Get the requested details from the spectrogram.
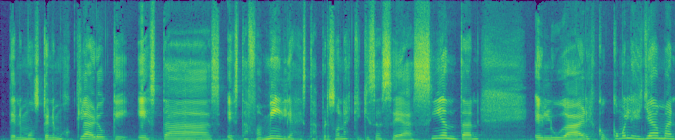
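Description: A woman in a coastal Ecuadorian accent, at a fairly slow pace. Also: medium pitch for a woman, ordinary pitch variation. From Ecuador, Guayaquil. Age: 20s. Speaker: sociology student and political activist. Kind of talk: casual interview conversation.

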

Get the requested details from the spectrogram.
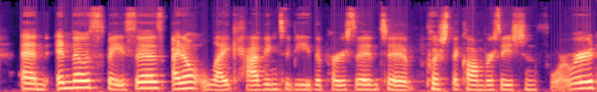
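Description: With an American accent, a woman talks in an ordinary speaking voice at medium pitch, keeping a moderate pace, fairly even intonation and hardly any pauses. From Virginia, US. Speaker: attorney, author, card game co-founder. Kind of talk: interview chat.

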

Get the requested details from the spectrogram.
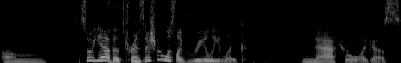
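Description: A woman with a Korean accent speaks at a fairly slow pace and medium pitch. Her pitch swings are very wide and her loudness shifts a lot. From South Korea. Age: 20s. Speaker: singer-songwriter and theater director. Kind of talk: interview.

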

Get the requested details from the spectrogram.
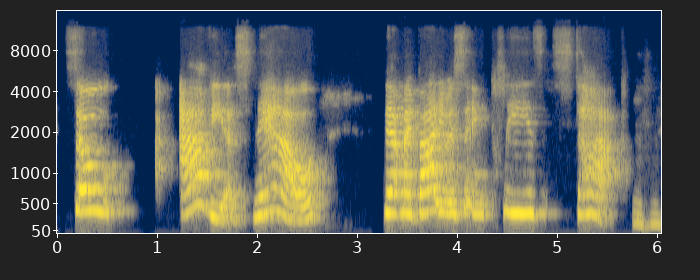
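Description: Projecting her voice with big swings in loudness, a woman speaks at a very slow pace in a high, bright, sharp voice with lively intonation. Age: 40s. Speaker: health coach. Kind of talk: interview.

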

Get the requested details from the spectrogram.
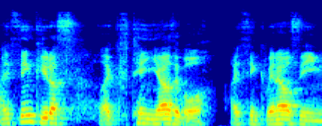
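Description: A man's medium-pitched voice with ordinary pitch variation at a fairly slow pace. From Japan, Kyoto. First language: Japanese. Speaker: film podcast guest. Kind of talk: casual chat.

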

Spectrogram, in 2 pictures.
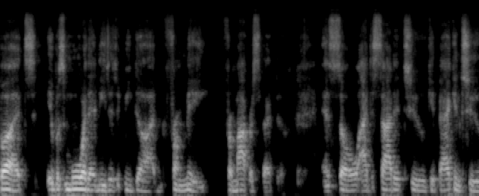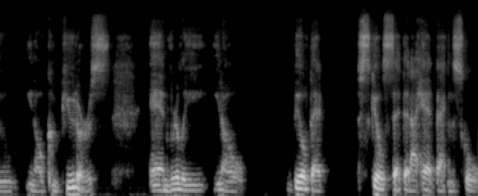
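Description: Someone talks at a fairly slow pace in a Baltimore accent. The background is quiet. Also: man. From Baltimore, US. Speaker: business owner, tech entrepreneur. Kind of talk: casual interview conversation.

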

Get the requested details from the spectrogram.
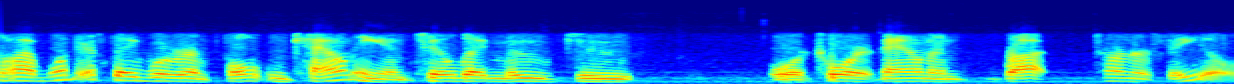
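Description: Here a man uses an unremarkable speaking voice, fairly high in pitch, with ordinary pitch variation at a moderate pace. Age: 50s. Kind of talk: casual chat.

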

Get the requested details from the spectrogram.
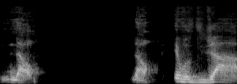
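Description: A man speaks with an American accent at medium pitch. His tone is dark and mellow, and his intonation fairly even. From Toledo, Ohio. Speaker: deputy sheriff and school resource officer. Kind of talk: interview conversation.

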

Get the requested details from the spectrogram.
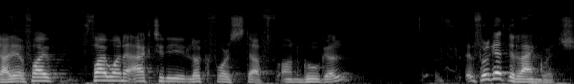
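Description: A man with an Arabic accent speaks at a moderate pace in a fairly high pitch, with a dark, mellow tone, lively intonation and long, frequent pauses. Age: 40s. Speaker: real estate professional. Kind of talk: casual chat. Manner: halting, many repetitions.

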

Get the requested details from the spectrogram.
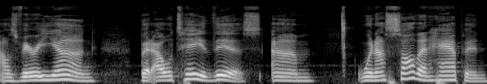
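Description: This woman has a normal speaking voice, pitched fairly low, with ordinary pitch variation at a fairly slow pace. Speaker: podcast host and author. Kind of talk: casual conversational podcast chat.

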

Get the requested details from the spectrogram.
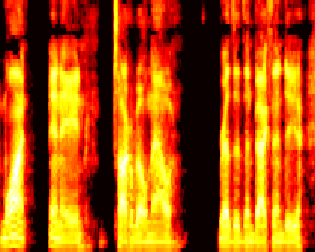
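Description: A man with an American accent. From US West Coast (San Diego County, California). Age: 40s. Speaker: podcast host. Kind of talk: casual chat.

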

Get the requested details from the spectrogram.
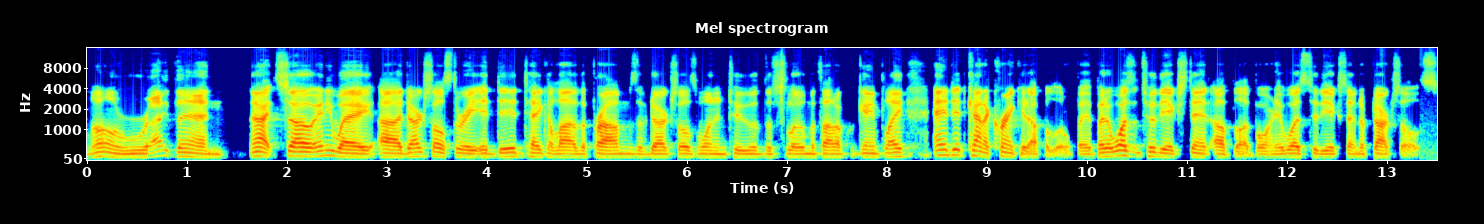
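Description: Against a quiet background, a man with a Louisiana accent talks at a fairly quick pace, his medium-pitched voice bright and sharp in tone. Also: ordinary pitch variation. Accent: Southern US (Louisiana). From Louisiana, rural south. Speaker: video game podcast guest. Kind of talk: casual chat.

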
